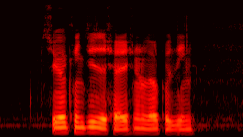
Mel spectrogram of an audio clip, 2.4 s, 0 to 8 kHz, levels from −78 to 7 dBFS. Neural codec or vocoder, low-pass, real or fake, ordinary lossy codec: none; 7.2 kHz; real; none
